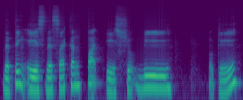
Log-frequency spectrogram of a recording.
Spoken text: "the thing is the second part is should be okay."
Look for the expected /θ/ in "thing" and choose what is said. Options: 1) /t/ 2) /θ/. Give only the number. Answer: 1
